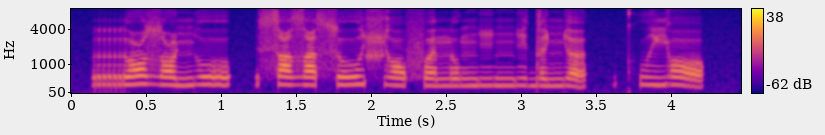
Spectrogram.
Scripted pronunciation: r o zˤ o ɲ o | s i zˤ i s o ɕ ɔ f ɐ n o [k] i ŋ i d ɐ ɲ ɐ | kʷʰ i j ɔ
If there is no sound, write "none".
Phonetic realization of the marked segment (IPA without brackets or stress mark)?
ŋ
